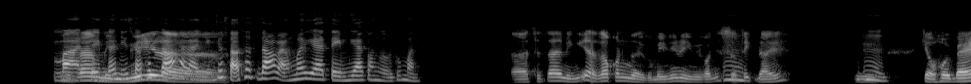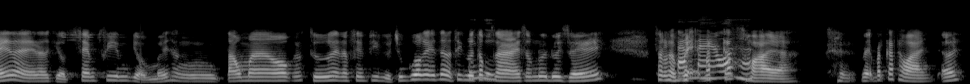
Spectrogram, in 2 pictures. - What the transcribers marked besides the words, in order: tapping; horn; laughing while speaking: "mẹ"; laugh
- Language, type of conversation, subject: Vietnamese, unstructured, Bạn có sở thích nào giúp bạn thể hiện cá tính của mình không?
